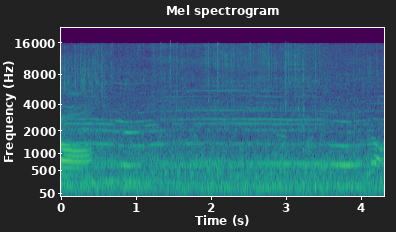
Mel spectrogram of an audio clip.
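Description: Electric sugarcane juice press running, a steady hum with a few held tones as a cane stalk is fed through its crushing rollers.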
